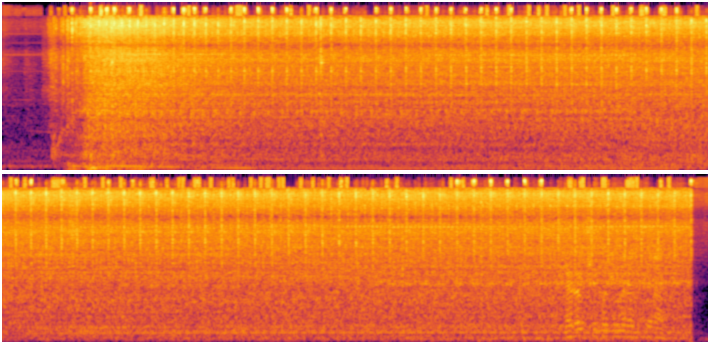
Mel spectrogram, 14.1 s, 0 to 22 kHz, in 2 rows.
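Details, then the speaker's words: Audi A8 D5 with a new knock, engine started and idling: a faint tapping heard over the run, located in the top end of the cylinder head. The mechanic says it sounds like a rocker came off; this is suspected, not confirmed. "Звук явно в этом районе. И звук такой, как будто там рокер слетел."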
